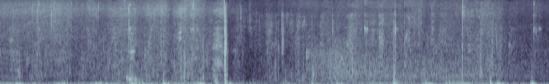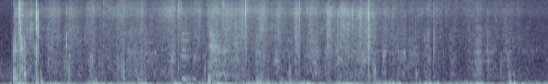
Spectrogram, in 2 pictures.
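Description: Footsteps and brushing through dry grass, twigs and fallen leaves while walking, in irregular crunches and rustles, over a steady low rumble of wind and handling on the microphone. One sharper snap comes a little past halfway.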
